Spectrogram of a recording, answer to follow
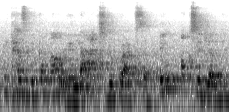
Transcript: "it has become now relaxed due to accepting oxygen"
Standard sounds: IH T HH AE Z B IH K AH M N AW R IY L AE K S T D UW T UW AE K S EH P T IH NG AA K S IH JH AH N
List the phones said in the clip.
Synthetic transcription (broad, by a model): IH T HH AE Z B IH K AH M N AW L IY L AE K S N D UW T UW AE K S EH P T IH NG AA K S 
